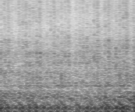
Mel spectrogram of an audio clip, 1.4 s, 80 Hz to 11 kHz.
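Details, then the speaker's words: Volvo 740, just revived after about 20 years: steady low idle with a loud raw deep rumble from the exhaust, which is broken and detached; engine itself runs even and sweet. Exhaust flap was stuck, freed by working it; alternator not charging. "Yeah, the exhaust might be a bit broken. It would appear that the flap in there was stuck cuz I moved and worked it."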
